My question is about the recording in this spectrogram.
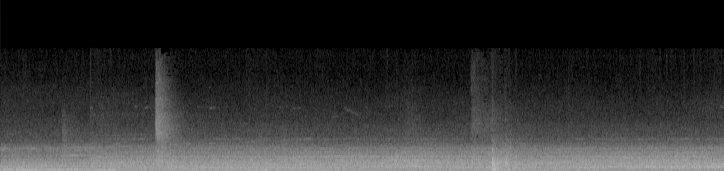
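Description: Steady rumble of jet engines running at low power on two military jets on the runway, heard from a distance. A short hiss comes about two seconds in and a sharp click about seven seconds in.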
